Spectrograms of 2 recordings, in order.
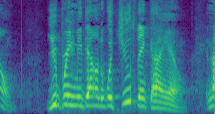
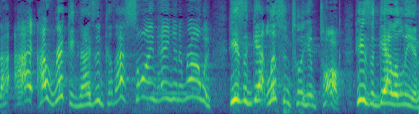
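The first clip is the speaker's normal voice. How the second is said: higher, laughing young woman's voice, only lightly voiced; young lady accusing; 7 semitones higher, 3 dB louder than usual. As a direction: play the girl who points at Peter, half amused. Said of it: "the young lady said".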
